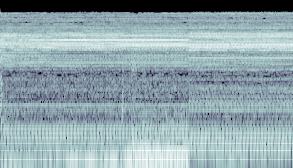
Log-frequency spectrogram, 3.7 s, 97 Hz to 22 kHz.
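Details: USB board with LA4440 IC amplifier: constant low-pitched electrical hum with a buzzy edge and no signal playing; hum from a bad earth connection on the amp board.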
